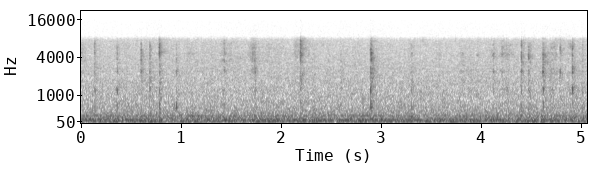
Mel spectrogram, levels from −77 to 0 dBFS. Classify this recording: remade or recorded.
remade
